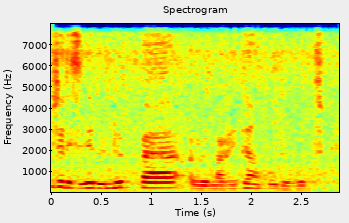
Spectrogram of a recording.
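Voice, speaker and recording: A woman talks fairly slowly with ordinary pitch variation, noticeable noise sounding in the background. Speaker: vlogger, self-taught fashion designer. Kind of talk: casual vlog introduction. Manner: hesitant, many fillers; speaks loudly.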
